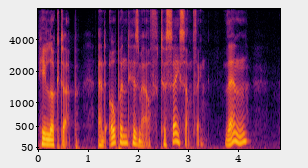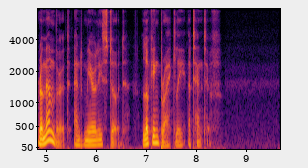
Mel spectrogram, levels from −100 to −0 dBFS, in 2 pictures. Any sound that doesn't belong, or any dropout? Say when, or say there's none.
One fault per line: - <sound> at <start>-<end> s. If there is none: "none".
none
